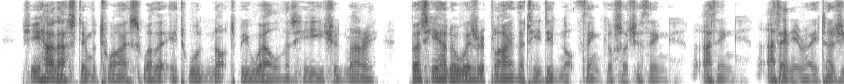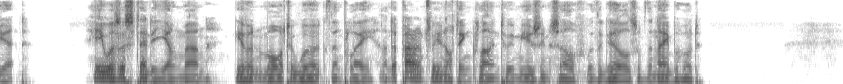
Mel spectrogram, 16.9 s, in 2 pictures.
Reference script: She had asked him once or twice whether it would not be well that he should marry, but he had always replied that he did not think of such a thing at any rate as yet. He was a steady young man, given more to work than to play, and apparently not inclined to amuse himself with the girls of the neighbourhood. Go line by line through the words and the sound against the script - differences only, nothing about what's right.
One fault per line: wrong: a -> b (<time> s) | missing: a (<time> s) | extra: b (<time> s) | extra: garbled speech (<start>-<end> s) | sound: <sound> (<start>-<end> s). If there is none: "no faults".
missing: once (0.9 s)
extra: thing at (7.1 s)
missing: to (11.9 s)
